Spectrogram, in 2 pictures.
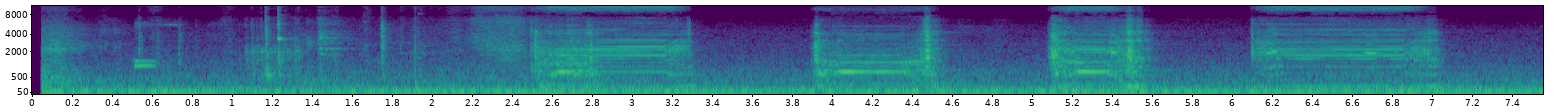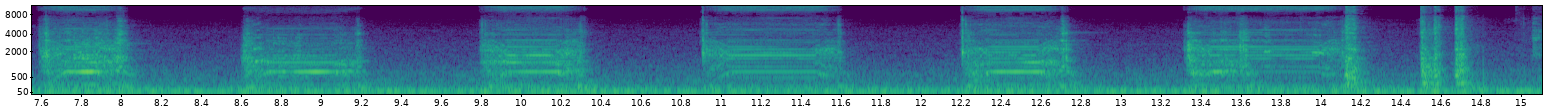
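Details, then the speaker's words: Brother 1050X serger, serviced by a dealer within the last month: steady hum with a high, reedy squeak about once a second while running that just started; owner wonders if a bar needs lubricating. "so you can hear the squeaking noise this just started I haven't done anything as I don't want to create any problems I'm wondering if this bar needs to be lubed"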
